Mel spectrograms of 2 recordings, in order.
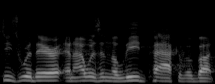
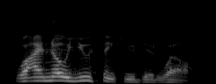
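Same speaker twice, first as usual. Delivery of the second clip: slow, completely serious tone. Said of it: "she gets all serious and says".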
